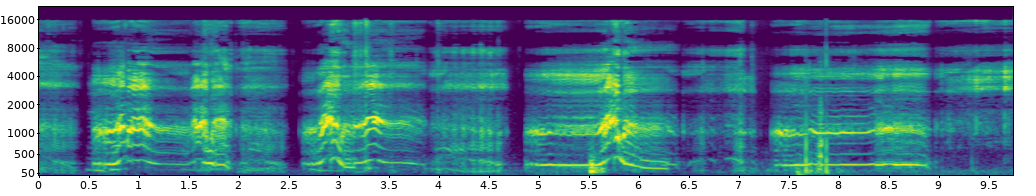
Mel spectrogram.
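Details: Chihuahua named Scoobie grumbling after being told to go to bed at bedtime: a series of drawn-out, wavering groans and whiny grumbles in bursts about every two seconds, with a person speaking briefly before.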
